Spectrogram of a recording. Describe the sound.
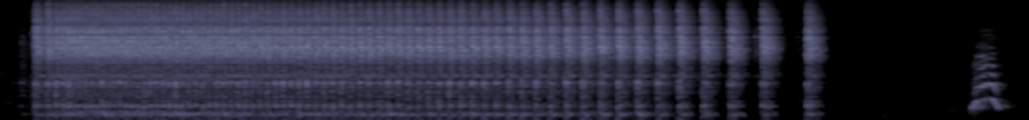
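A game prize wheel spun on camera to pick a word: its pointer ratchets off the pegs in rapid clicks that slow and space out until the wheel stops, followed by a brief voice.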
